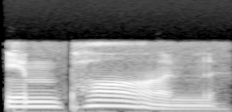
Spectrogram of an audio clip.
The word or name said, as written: impawn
